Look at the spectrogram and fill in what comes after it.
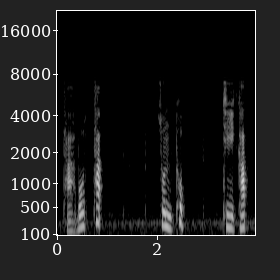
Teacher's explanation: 그래서 밤 이렇게 머리도 훈련하면서 우리 말의 발음 원리도 이해를 하면서 하시면 훨씬 재밌고 신기하다 이렇게 생각하실 겁니다. 이번에는 비읍, 입술 소리인데 읍 하고 닫히는 소리 중에 콧소리가 아닌 소리가 있어요.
